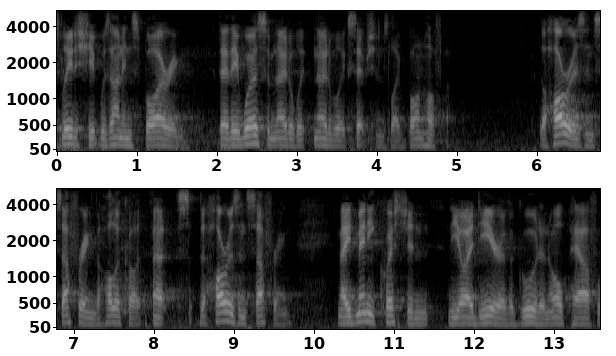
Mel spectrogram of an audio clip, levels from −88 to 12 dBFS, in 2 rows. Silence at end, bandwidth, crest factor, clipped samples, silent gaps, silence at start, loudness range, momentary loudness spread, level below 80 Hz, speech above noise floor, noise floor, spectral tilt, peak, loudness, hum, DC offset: 0 s; 5.4 kHz; 22 dB; under 0.1%; none; 0 s; 3 LU; 12 LU; -70 dBFS; 32 dB; -72 dBFS; -3 dB/octave; -20 dBFS; -40 LUFS; none; under 0.1%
